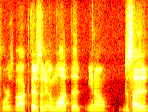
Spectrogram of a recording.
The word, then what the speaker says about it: Wurzbach: Wurzbach, yeah, probably the German pronunciation with a V. Yeah. Yeah, more of a V sound. Yeah, Wurzbach.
